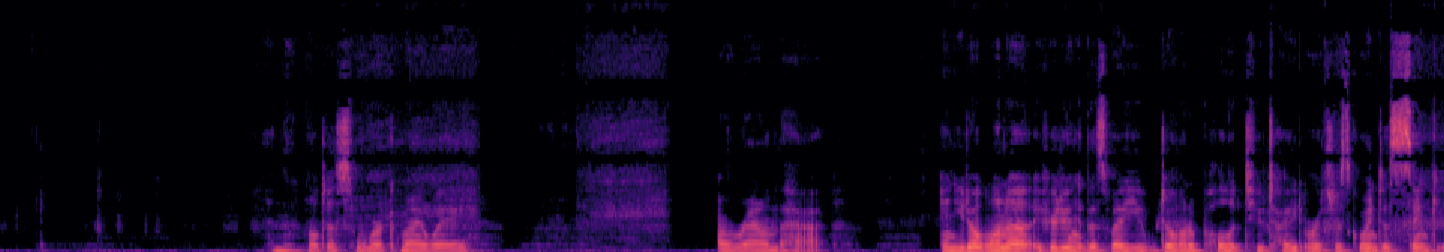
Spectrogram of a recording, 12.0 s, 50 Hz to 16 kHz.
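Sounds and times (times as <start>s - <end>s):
soft scratching of yarn handling: 0.0s - 5.6s.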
